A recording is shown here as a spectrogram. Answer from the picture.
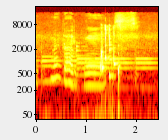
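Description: Background music with steady notes, a brief voice in the first half, and a loud plop-like sound effect about one and a half seconds in: a quick cluster of sharp pops ending in a fast falling sweep.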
